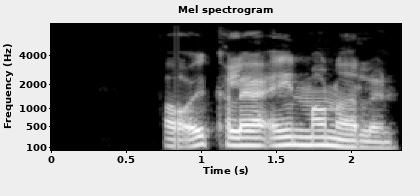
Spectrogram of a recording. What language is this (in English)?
Icelandic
